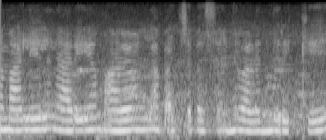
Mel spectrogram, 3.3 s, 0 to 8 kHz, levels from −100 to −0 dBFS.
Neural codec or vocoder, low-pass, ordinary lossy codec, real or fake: vocoder, 44.1 kHz, 80 mel bands, Vocos; 7.2 kHz; none; fake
